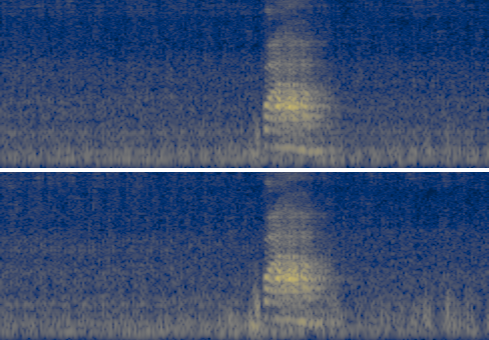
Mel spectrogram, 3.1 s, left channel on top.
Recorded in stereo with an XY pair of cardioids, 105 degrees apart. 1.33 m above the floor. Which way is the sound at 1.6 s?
Straight ahead.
